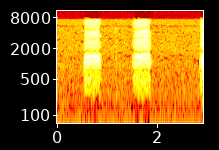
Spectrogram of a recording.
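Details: Barn owl at Starr Ranch before dawn on 1 January 2012, during a shared vole meal: two loud, rasping, hissy screeches about a second apart against a quiet background.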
